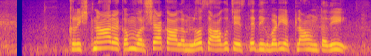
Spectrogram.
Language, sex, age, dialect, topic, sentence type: Telugu, male, 18-24, Telangana, agriculture, question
